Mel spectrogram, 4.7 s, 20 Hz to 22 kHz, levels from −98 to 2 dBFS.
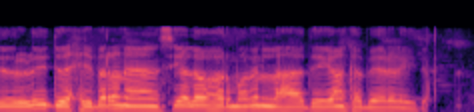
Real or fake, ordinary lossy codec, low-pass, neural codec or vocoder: real; none; none; none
